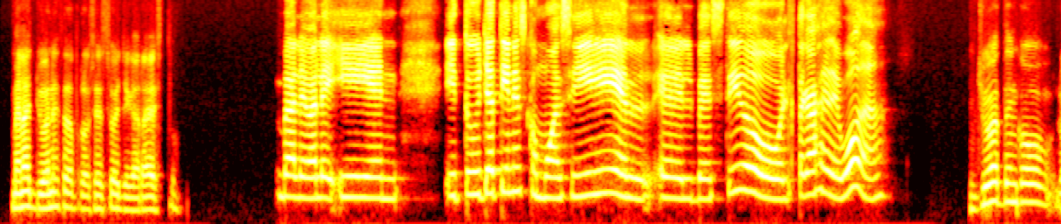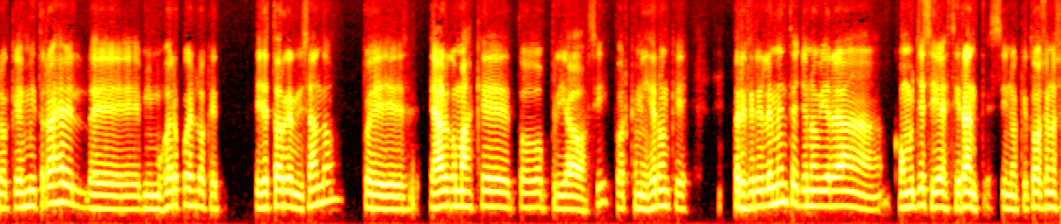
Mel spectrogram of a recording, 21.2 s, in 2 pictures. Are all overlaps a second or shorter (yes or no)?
yes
